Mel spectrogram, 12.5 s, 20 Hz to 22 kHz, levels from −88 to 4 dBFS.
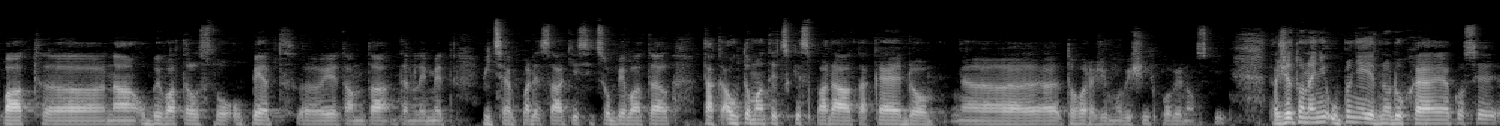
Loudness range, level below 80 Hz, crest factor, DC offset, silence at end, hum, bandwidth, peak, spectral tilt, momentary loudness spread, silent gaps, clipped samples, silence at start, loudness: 4 LU; -56 dBFS; 22 dB; under 0.1%; 0 s; none; 11.5 kHz; -4 dBFS; -6 dB/octave; 13 LU; none; under 0.1%; 0.05 s; -25 LUFS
